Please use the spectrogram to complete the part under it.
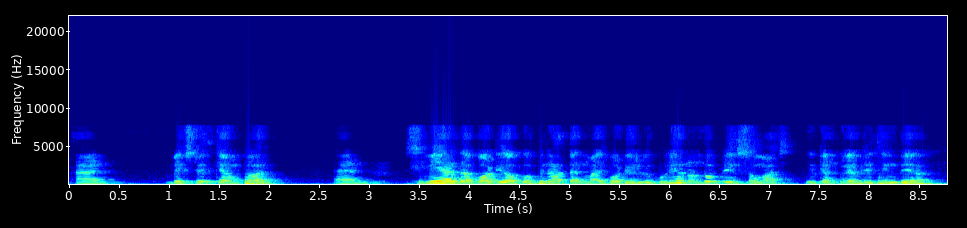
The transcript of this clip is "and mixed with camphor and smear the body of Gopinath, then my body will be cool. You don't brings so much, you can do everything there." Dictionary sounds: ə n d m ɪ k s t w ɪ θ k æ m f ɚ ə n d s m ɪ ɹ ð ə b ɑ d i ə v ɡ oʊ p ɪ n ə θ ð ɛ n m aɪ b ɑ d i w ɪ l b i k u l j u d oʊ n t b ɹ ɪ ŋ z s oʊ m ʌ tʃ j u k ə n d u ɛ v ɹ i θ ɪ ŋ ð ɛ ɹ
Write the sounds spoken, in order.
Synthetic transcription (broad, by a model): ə n d m ɪ k s t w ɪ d k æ m p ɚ ə n d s m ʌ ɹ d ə b ɑ d i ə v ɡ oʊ p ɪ n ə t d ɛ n m aɪ b ɑ d i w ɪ l b i k u l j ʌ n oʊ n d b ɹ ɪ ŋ s oʊ m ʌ tʃ j u k ə n d u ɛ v ɹ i t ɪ ŋ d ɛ ɹ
